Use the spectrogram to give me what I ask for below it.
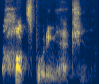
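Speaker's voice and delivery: breathy, sultry voice, very hushed. Opening the show, a host tries out a breathy, sultry voice. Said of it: "when you do the breathy, sultry voice".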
